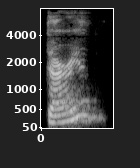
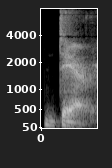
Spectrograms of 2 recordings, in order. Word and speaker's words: Dare: is it Daria? – Dare, straight. Dare. It's pronounced dare, like I dare you.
